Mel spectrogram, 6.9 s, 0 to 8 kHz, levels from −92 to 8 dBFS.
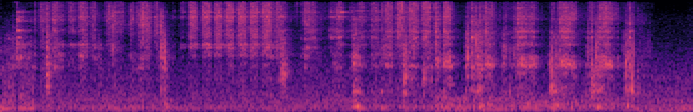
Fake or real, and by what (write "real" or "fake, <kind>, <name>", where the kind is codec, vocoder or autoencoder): real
